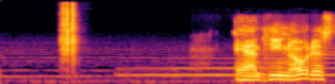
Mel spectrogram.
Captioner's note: camera clicking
